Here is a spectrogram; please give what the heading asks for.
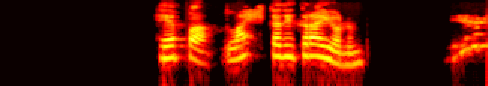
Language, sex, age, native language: Icelandic, female, 30-39, Icelandic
